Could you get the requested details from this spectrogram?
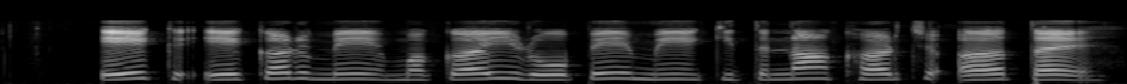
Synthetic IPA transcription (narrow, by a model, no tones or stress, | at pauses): eːkeːkəɽmẽməkaːiɾoːpemẽkɪt̪nakʰəɾt͡ʃət̪ɛː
